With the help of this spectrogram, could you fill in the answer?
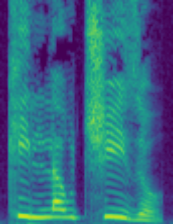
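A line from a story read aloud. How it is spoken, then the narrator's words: Shrill but steadier voice. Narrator (Italian): chiese Bardi con voce stridente, ma più ferma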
